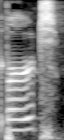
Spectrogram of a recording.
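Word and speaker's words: Berthe: Bert.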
